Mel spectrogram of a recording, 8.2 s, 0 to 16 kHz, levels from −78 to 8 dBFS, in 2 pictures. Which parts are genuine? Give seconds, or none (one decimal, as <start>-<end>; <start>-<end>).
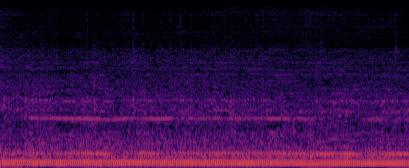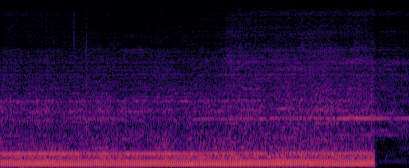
1.0-2.7; 6.0-7.2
